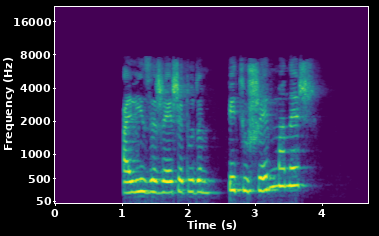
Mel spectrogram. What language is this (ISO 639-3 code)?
chm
